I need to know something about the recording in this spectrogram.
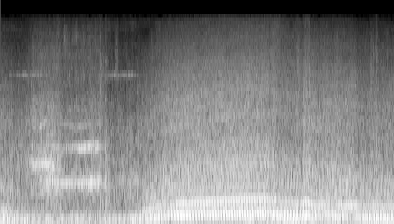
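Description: Tyres screech on the road as a car skids through a turn.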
